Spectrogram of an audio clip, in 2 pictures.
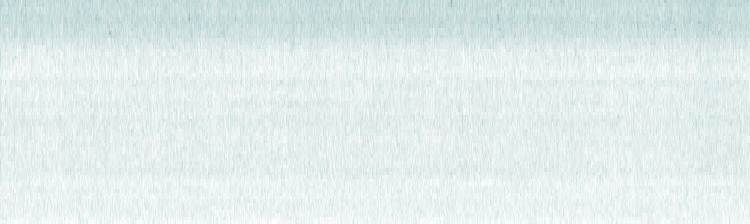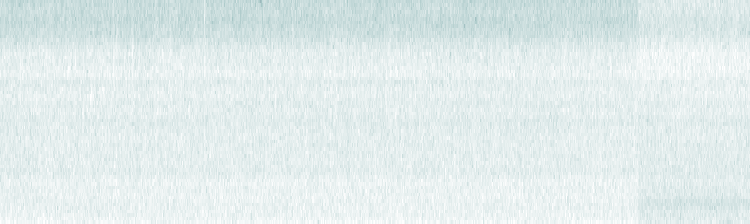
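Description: Steady rush of a mountain stream spilling over a low concrete weir and through rocky rapids. Near the end it drops to a quieter, softer stream sound.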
